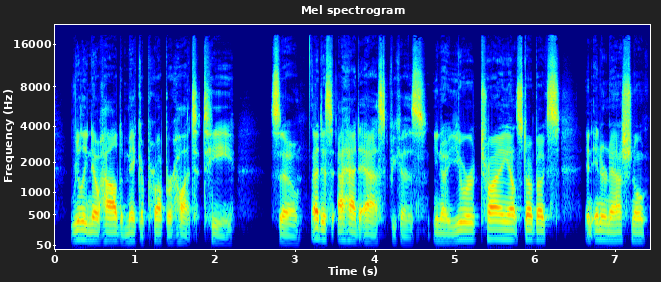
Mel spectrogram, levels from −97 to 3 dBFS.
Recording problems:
thin; very; fading below 500 Hz

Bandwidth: 18.5 kHz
